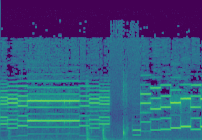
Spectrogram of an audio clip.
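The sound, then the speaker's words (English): A bright electronic phone ringtone plays a stepping, synthetic melody of short high tones, briefly interrupted by a couple of soft thumps before the jingle resumes at a steady level. “This was actually on the old phone. They have a funny one in here.”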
